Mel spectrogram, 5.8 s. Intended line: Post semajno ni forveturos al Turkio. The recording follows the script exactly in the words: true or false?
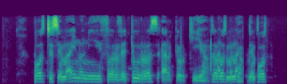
false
